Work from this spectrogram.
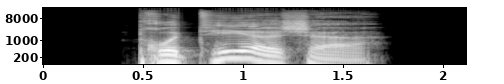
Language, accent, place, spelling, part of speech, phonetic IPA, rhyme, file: German, Germany, Berlin, proteischer, adjective, [ˌpʁoˈteːɪʃɐ], -eːɪʃɐ, De-proteischer.ogg
- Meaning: 1. comparative degree of proteisch 2. inflection of proteisch: strong/mixed nominative masculine singular 3. inflection of proteisch: strong genitive/dative feminine singular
